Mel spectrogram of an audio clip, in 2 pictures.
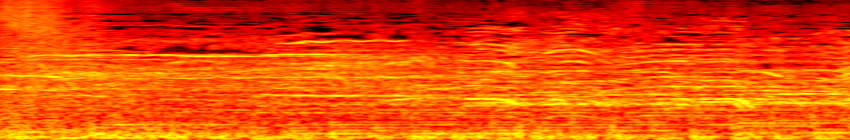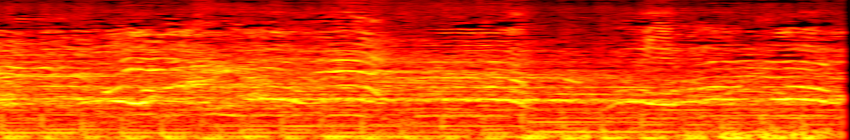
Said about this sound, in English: There are even shocking videos of screams ringing out around the city from those trapped indoors.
